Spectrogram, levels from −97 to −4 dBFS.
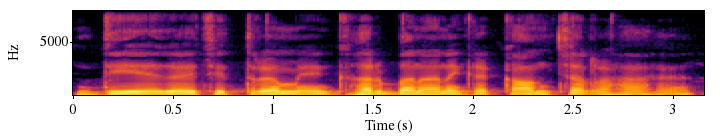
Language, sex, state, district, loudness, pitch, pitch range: Hindi, male, Assam, Sonitpur, -15 LUFS, 130 Hz, 125-130 Hz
